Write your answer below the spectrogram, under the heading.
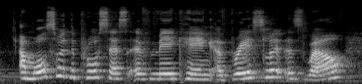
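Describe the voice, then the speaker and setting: A high-pitched woman's voice with lively intonation at a fairly slow pace, music playing in the background. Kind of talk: casual talk to camera; ASMR crafts show-and-tell. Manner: chatty, hesitant, casual.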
